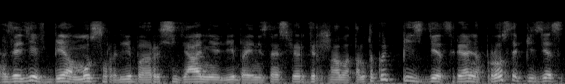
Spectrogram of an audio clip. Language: Russian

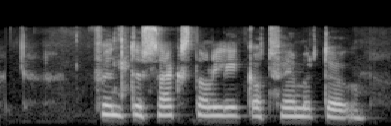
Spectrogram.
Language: Icelandic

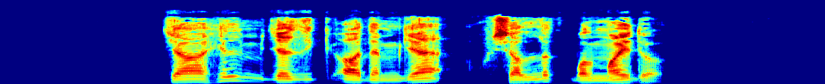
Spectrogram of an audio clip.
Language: Uyghur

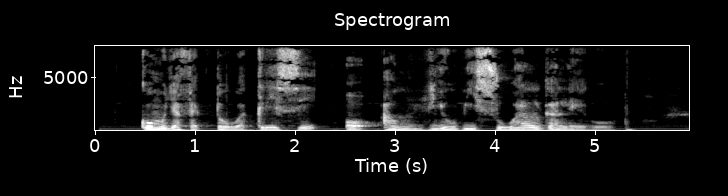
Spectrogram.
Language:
Galician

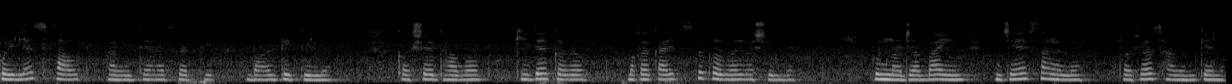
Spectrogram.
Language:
Konkani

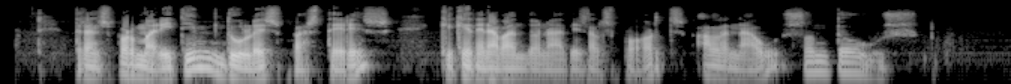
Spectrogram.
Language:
Catalan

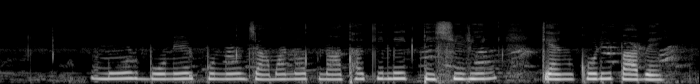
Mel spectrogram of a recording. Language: Bangla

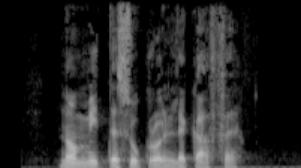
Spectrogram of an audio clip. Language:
Interlingua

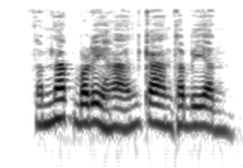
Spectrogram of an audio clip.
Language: Thai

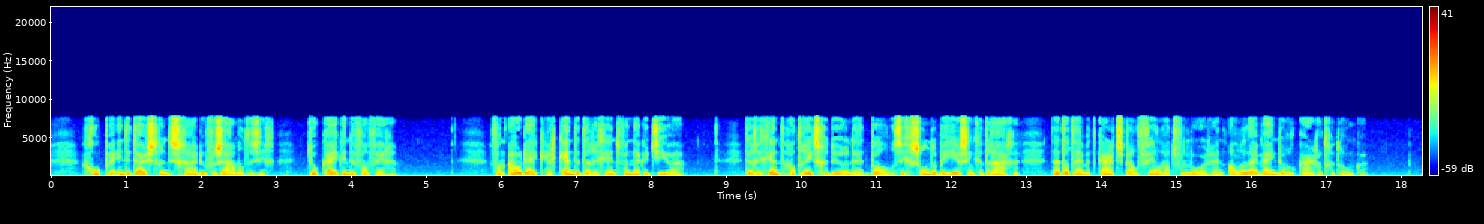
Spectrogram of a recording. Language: Dutch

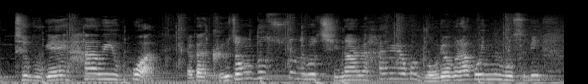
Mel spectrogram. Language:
Korean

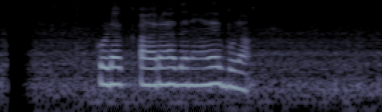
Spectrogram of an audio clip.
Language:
Sinhala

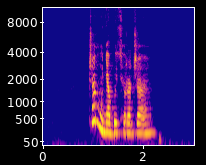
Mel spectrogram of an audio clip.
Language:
Belarusian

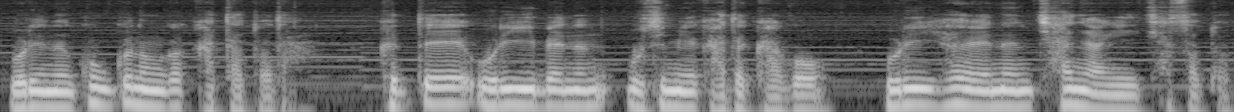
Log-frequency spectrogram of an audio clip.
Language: Korean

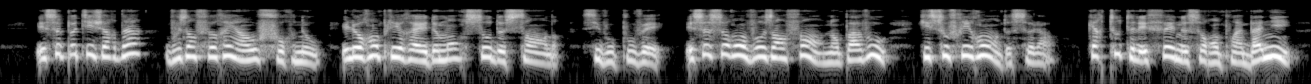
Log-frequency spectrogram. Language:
French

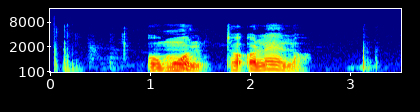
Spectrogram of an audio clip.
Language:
Luo (Kenya and Tanzania)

